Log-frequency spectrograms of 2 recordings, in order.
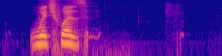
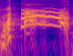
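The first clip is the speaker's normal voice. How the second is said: high laugh. Real, not acted. Laughing at own story.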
